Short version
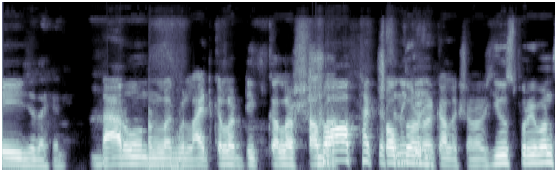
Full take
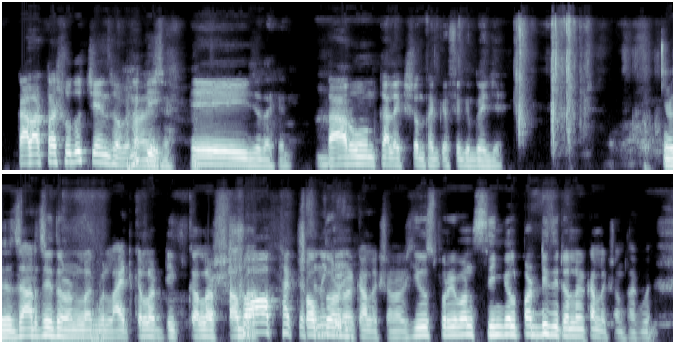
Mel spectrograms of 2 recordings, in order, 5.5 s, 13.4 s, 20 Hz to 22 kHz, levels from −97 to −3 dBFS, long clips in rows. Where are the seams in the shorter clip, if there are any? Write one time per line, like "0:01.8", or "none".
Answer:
0:01.5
